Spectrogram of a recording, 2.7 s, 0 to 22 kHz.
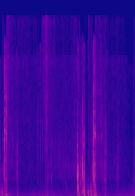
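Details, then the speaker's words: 1983 Ferrari 308 rebuild, wipers now working after reconnecting a loose red-and-white wiper-speed wire: quiet motor whine rising and falling in sweeps about every second, with clunks at each end of travel. Normal wiper cycling with bad blades. "But anyway, we've got wipers working now, that's great."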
